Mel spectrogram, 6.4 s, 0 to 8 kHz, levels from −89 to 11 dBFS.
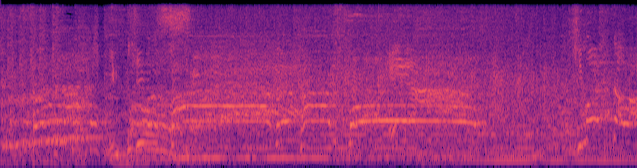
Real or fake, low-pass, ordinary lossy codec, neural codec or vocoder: real; 7.2 kHz; none; none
